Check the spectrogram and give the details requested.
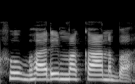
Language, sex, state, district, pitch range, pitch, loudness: Bhojpuri, female, Bihar, Muzaffarpur, 225-250 Hz, 235 Hz, -13 LUFS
